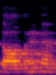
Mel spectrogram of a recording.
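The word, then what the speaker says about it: Döbereiner: अच्छा, डॉबरेनर, इसको अगर जो सही से प्रोनाउंस किया जाए तो डॉबरेनर बोलते हैं, ठीक है।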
